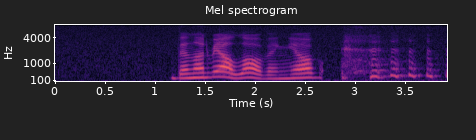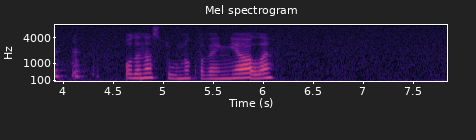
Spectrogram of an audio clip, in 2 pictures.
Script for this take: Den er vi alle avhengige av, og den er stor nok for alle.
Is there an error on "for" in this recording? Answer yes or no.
yes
